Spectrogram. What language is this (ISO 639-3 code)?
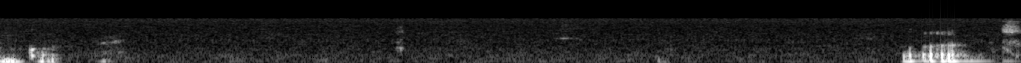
ben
